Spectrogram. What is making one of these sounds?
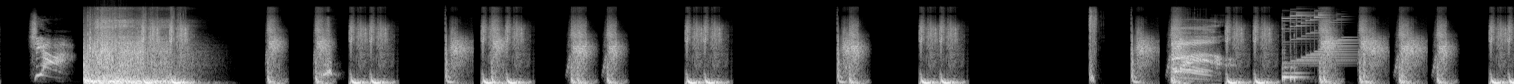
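Punches and kicks land with sharp thuds in a game fight.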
